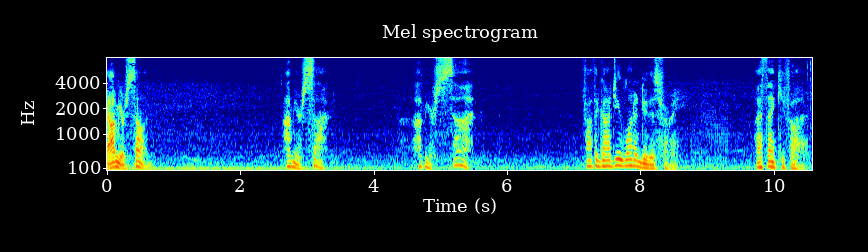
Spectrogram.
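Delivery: assured, confident, breathy whisper. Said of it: "All you need to do is say".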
